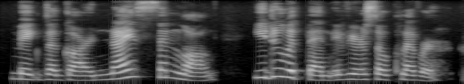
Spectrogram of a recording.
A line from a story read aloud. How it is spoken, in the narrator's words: Ron snarled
